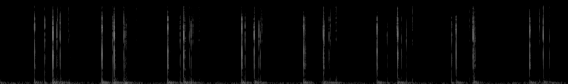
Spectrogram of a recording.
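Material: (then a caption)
Metal. Long nails tap and scratch the gold metal back panel of a small, thin, hollow smartphone held with its back facing up. Quick clusters of sharp, bright clicks come in steady bursts with soft scraping between them. Each tap dies out almost instantly, with little low end.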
